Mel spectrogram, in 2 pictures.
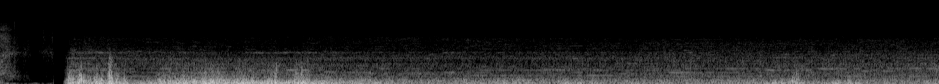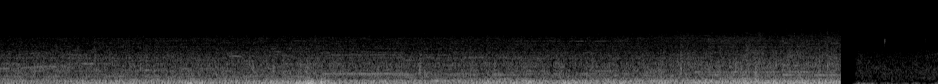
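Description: Wind buffeting the microphone on an exposed ridge: a dense low rumble, loudest for the first few seconds and then steady, cutting off abruptly just before the end.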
